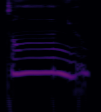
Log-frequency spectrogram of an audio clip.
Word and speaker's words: 종류: But a lot of times when we have this and a real after that, it's more like a N, pronounced like an. 종류.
